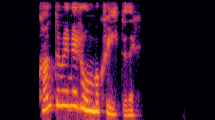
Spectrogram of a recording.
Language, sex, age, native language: Icelandic, female, 40-49, Icelandic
